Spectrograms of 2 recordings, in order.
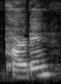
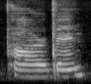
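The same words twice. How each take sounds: First: Said in the usual way. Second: "carbon" broken into car, bon; split into syllables. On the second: Shown as a demonstration. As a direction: say "carbon" in two separate beats. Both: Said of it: "break down those syllables".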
